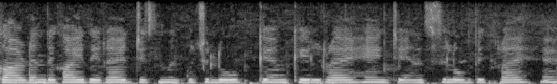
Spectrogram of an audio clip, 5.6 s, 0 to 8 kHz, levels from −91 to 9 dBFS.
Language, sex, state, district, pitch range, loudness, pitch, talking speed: Hindi, female, Bihar, Jamui, 225-230 Hz, -17 LUFS, 230 Hz, 180 wpm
